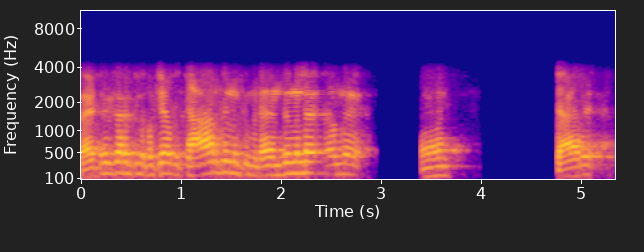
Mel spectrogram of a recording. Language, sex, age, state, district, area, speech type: Malayalam, male, 45-60, Kerala, Kasaragod, urban, conversation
